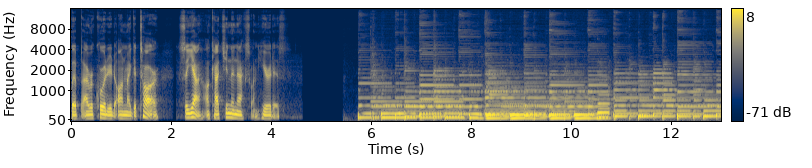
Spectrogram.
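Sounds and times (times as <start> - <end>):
acoustic guitar chords: 5.7 - 13.0.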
